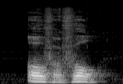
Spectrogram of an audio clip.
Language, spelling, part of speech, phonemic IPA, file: Dutch, overvol, adjective, /ˌovərˈvɔl/, Nl-overvol.ogg
- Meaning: 1. overfull 2. stuffed (having eaten too much) 3. overcrowded, congested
